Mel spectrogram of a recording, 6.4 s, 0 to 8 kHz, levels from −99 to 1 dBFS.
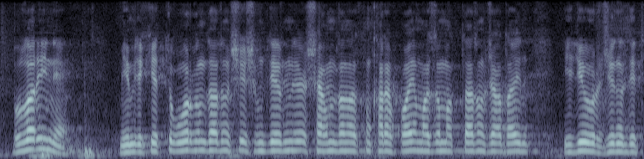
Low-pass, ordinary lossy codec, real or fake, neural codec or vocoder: none; none; fake; codec, 16 kHz, 8 kbps, FunCodec, trained on Chinese and English, 25 frames a second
